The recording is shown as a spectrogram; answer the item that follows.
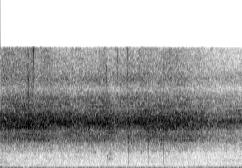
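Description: Steady high drone of cicadas (called locusts) in the trees, with a low rustle of handling and a couple of faint ticks.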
